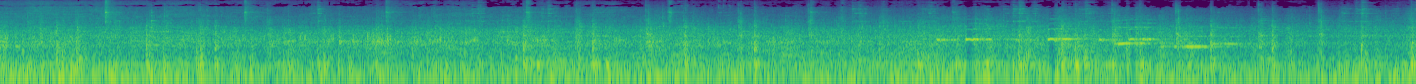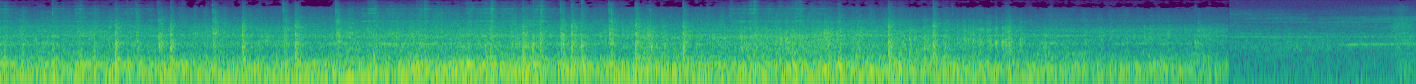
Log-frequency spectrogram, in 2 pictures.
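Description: Railway passenger coaches of a steam-hauled train rolling past close by: a steady rumble with rapid clicking of the wheels over the rail joints, and a brief wheel squeal about ten seconds in. The sound drops away abruptly near the end.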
